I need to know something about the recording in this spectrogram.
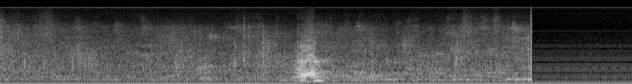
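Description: Paper rustles.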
